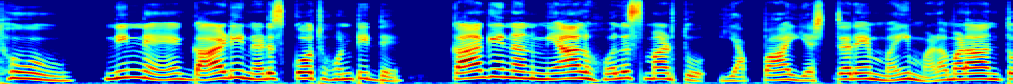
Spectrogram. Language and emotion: Kannada, disgusted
